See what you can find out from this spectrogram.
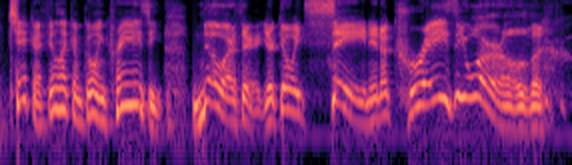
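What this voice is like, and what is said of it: Imitates a cartoon character's voice. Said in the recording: “my The Tick impression.”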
